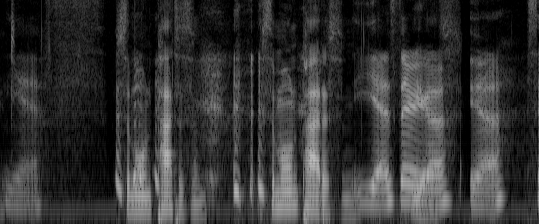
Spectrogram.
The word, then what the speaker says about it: Simone Patterson: Her name is Simone Patterson. I said it right. Yes. Simone Patterson.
